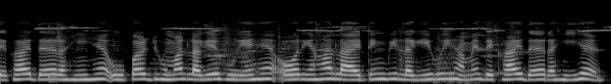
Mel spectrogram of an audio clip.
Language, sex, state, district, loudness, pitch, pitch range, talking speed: Hindi, female, Chhattisgarh, Balrampur, -25 LUFS, 230 Hz, 220-245 Hz, 205 wpm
